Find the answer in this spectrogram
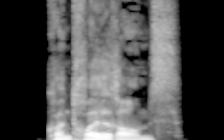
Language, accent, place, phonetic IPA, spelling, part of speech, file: German, Germany, Berlin, [kɔnˈtʁɔlˌʁaʊ̯ms], Kontrollraums, noun, De-Kontrollraums.ogg
- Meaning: genitive of Kontrollraum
